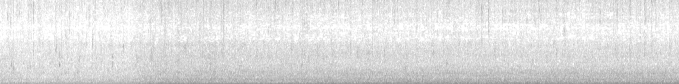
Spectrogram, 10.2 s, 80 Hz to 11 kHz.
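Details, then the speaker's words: New SunSun HW304B canister filter on a 125-gallon tank, replacing an old one that rattled: only a faint low hum under trickling water, with no rattle. It runs quietly and normally. "that's what a sun sun filter is supposed to sound like it's not supposed to sound like anything you just are not supposed to hear these filters"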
